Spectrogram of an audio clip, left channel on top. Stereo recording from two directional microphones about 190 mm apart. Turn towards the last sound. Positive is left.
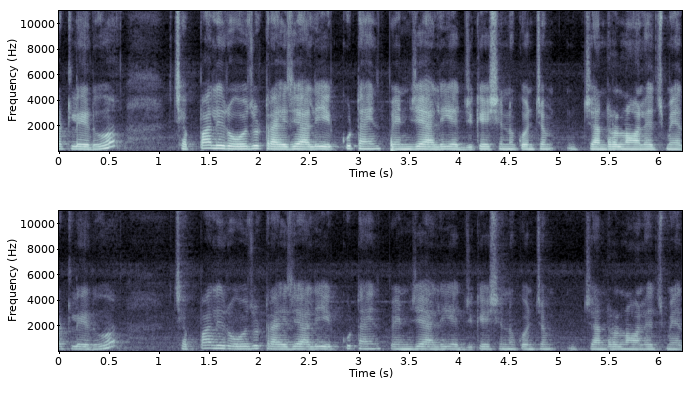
turn(degrees=40)  # may be behind; listen again after turning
